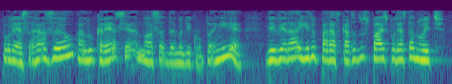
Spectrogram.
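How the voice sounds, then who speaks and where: A woman's voice: medium pitch, normal speed, darkish tone, breathy edge. A woman playing a courteous, soothing country housewife receiving a guest in a radio drama, with polite formal manners. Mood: reassuring. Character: courteous, soothing married hostess of a rural house. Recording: dull, lo-fi recording.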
